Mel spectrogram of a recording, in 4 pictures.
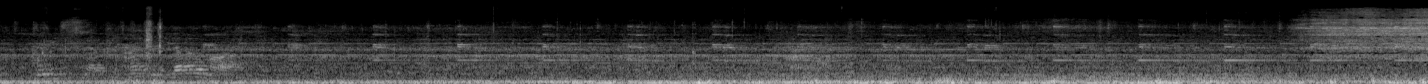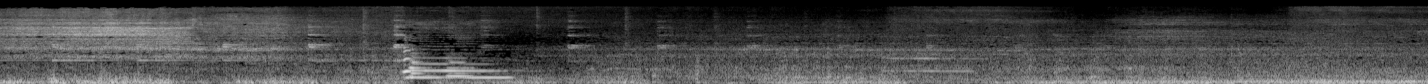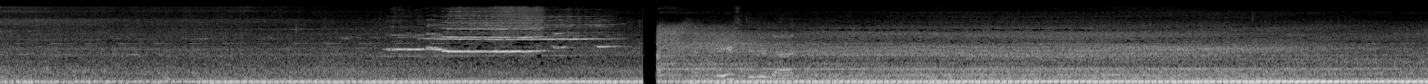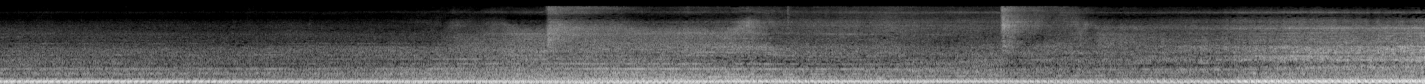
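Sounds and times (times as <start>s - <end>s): train rumbling: 0.0s - 57.0s
loud hiss: 13.0s - 18.2s, 47.3s - 54.5s
train horn blast: 18.2s - 19.6s, 23.1s - 24.2s.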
